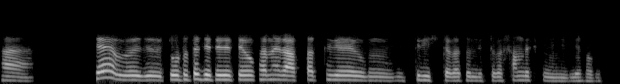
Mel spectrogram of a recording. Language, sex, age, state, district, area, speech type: Bengali, female, 45-60, West Bengal, Purba Bardhaman, rural, conversation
